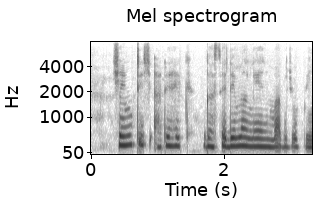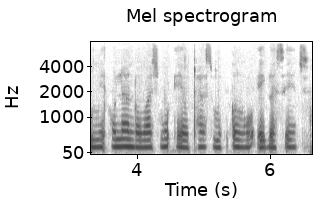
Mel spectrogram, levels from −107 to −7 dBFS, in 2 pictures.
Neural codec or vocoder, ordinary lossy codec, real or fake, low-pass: codec, 16 kHz, 8 kbps, FunCodec, trained on LibriTTS, 25 frames a second; none; fake; none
